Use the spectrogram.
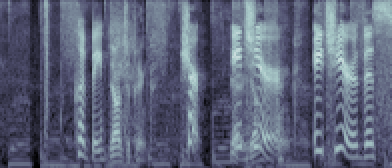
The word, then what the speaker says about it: Jönköping: in Sweden, in a city I might not pronounce correctly. Here we go. Jönköping. Could be. Jönköping.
